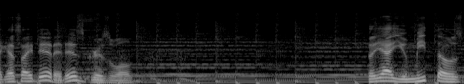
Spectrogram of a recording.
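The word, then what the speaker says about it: Griswold: It is Griswald.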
